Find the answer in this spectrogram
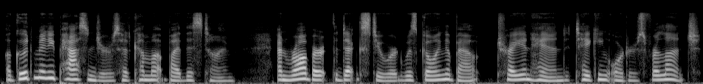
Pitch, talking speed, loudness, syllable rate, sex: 200 Hz, 215 wpm, -20 LUFS, 5.2 syllables/s, female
